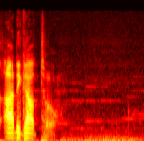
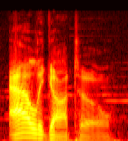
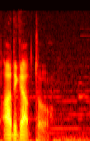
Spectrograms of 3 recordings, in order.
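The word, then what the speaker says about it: ありがとう: a pronunciation it's it's Arigato so it's not Arigato or it's not aligato it's Arigato because your mouth is uh basically forming a a kind of midpoint between English R and uh L seems oddly appropriate for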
